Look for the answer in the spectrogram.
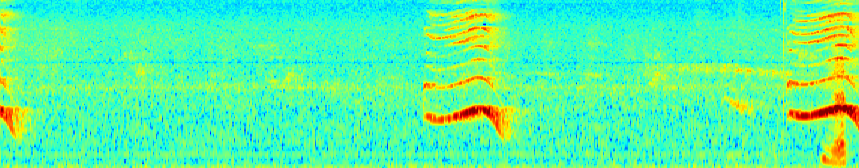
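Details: Asian koel calling from the top of a tree on a breezy day: two loud whistled notes, each rising then falling, about two and a half seconds apart, with faint fainter notes between and a steady low hum.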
